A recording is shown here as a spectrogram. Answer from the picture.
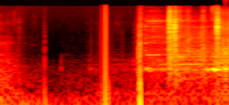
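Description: A few sharp metal clicks, then ringing metallic clangs near the end as an empty steel barbell is set back into the bench rack's hooks, which sit a little too high.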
